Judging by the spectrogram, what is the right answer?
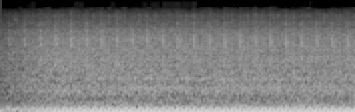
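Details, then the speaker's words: VW Beetle flat-four after correcting the mixed-up plug wire firing order: steady, even low burble at idle with no misses or stumbles; normal idle, engine running again. "Beetlejuice is alive again [Music] well folks sounds like a VW"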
